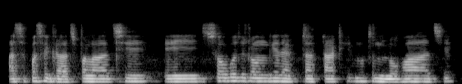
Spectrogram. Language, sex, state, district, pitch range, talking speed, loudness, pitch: Bengali, male, West Bengal, Jalpaiguri, 130-145 Hz, 155 wpm, -18 LUFS, 135 Hz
